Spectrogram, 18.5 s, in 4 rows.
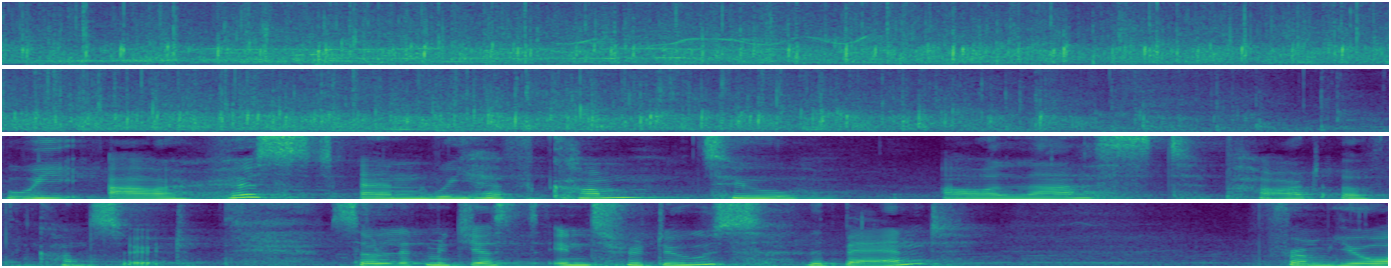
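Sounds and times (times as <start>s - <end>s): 
concert audience clapping at a folk band's show: 0.0s - 9.3s
audience voices and whistles: 1.8s - 3.1s
speech: 9.3s - 17.1s, 18.1s - 18.4s.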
